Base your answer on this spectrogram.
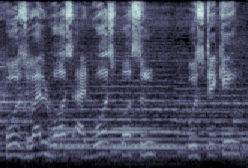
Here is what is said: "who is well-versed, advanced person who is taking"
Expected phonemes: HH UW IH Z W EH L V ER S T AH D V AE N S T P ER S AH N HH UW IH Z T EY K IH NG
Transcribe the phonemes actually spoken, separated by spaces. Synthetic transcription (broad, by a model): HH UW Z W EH L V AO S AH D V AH S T P ER S AH N HH UW IH Z T EY K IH NG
